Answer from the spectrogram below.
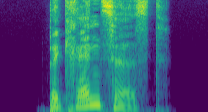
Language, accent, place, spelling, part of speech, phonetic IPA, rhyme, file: German, Germany, Berlin, bekränzest, verb, [bəˈkʁɛnt͡səst], -ɛnt͡səst, De-bekränzest.ogg
- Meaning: second-person singular subjunctive I of bekränzen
